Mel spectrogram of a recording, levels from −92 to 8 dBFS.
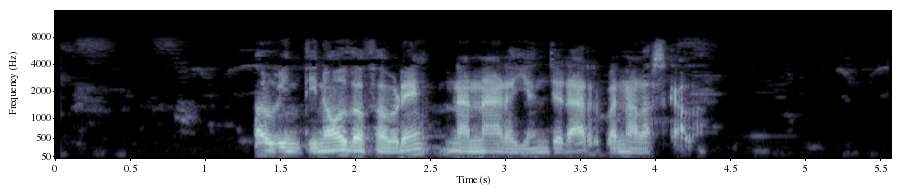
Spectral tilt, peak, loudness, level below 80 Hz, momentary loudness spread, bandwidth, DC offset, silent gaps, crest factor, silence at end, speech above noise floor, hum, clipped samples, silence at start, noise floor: -6 dB/octave; -2 dBFS; -18 LUFS; -60 dBFS; 9 LU; 7.8 kHz; under 0.1%; none; 20 dB; 1.25 s; 48 dB; none; under 0.1%; 1.35 s; -66 dBFS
